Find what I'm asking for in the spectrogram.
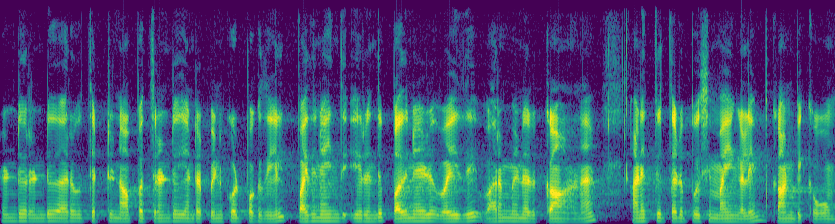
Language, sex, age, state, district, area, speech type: Tamil, male, 18-30, Tamil Nadu, Viluppuram, urban, read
